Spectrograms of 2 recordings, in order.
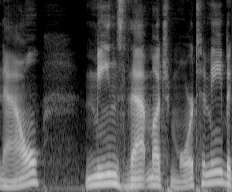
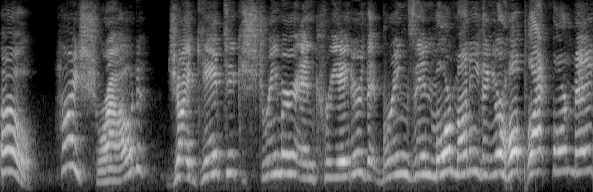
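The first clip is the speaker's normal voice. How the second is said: very high, shrill, full-on yelling. Character greets a big streamer in front of another character, yelling. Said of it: "Why are you yelling?".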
